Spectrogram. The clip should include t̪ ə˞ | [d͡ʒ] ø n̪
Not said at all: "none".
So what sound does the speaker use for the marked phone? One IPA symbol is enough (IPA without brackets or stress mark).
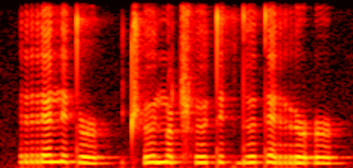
t͡ʃʼ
